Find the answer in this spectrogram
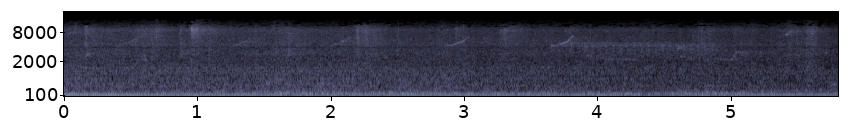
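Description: Outdoor ambience among trees: a steady low hum under a constant hiss, with short high rising bird chirps every second or so.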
